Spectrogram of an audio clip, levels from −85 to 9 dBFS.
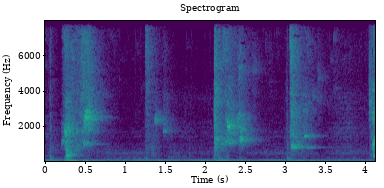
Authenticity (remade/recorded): recorded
